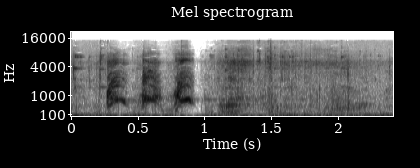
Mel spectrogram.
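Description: Dog barking in play: three quick, sharp barks in the first second, then quieter.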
